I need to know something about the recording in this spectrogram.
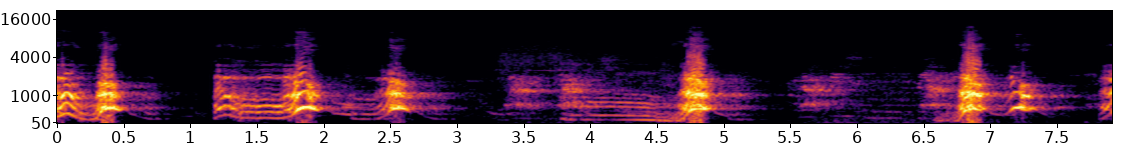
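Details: A Beagle puppy gives sharp, loud, fierce barks with bursts of howl-like yelps between them, apparently reacting to the neighbour's barking dogs.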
